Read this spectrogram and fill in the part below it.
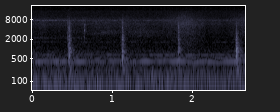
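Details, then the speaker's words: Kia EV5 GT-Line electric car driving slowly through a parking lot: a sharp light knock about every 0.7 seconds that follows wheel speed over a quiet hum, caused by an object stuck in the tyre tread. "Knock! Knock! Knock! It sounds like someone's tapping the car on the roof, from the side, or from above . It keeps making strange noises."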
